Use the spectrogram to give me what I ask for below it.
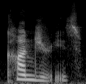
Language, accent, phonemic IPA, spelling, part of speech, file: English, US, /ˈkɑːnd͡ʒəɹiːz/, congeries, noun, En-us-congeries.ogg
- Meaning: A collection or aggregation of disparate items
